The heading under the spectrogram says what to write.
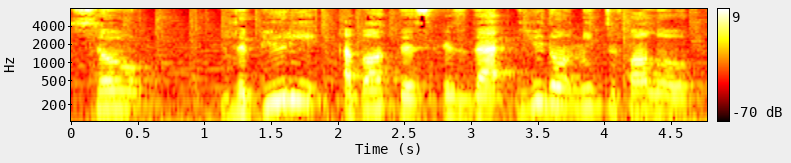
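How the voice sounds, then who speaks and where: A man at a very slow pace, with clear music in the background. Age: 20s. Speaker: self-improvement youtuber; presenter. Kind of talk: tutorial. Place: kitchen.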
